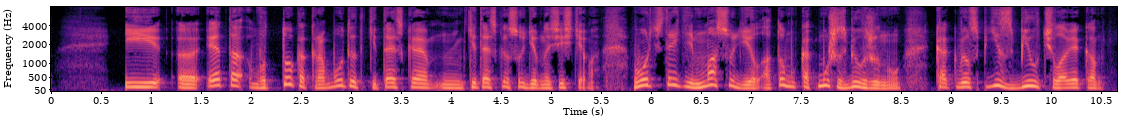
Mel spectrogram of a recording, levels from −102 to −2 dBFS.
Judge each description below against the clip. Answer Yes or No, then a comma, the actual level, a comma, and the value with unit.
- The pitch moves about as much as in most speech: No, wide, 6.1 semitones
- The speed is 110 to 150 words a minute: Yes, average, 140 wpm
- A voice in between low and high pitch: Yes, medium, 150 Hz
